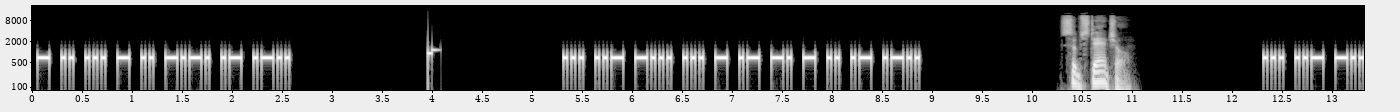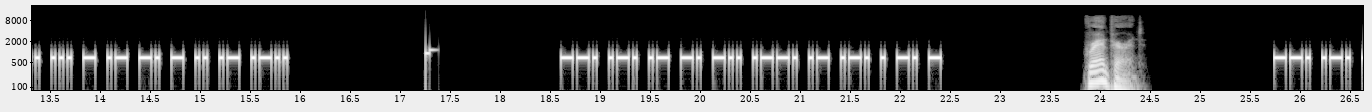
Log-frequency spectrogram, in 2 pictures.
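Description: Morse code beeps in quick, steady bursts of a high tone.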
